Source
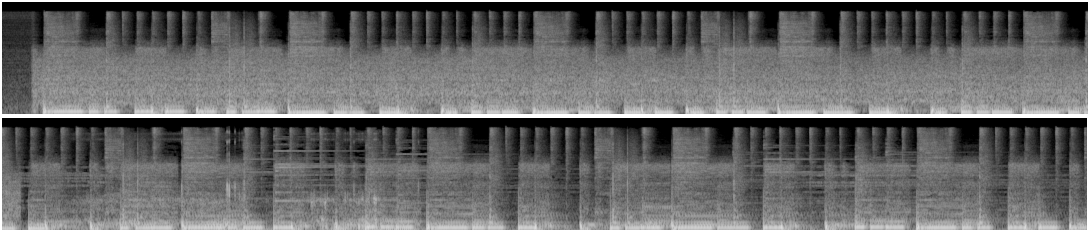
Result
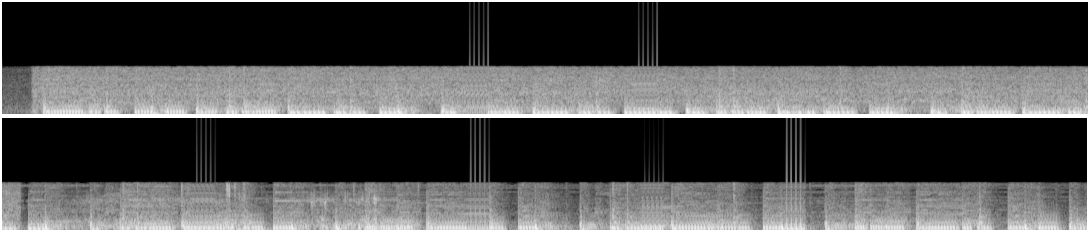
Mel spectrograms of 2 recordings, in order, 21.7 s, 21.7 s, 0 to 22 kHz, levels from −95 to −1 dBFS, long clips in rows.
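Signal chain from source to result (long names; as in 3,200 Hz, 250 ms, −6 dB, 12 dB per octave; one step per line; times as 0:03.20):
sub-octave generator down 1 octave, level −2 dB
linear-phase brick-wall low-pass 2,300 Hz
buffer that repeats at 0:04.63/0:06.32/0:12.76/0:15.50/0:17.24/0:18.66, samples 2,048, times 4
level +7 dB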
